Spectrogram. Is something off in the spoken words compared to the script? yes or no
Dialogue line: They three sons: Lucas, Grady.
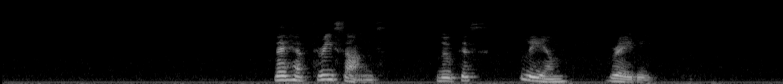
yes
